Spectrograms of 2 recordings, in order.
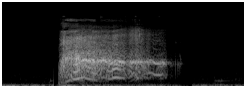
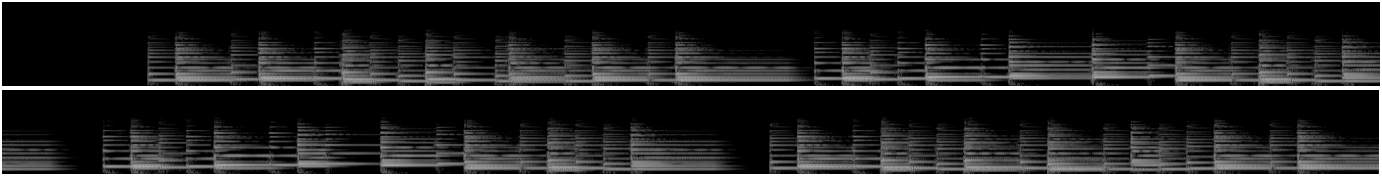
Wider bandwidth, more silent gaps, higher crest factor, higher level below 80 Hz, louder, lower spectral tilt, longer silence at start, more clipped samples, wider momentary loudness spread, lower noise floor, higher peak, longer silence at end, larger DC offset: first, 11.5 kHz vs 5.6 kHz; neither; about the same, 20 dB vs 16 dB; first, -54 dBFS vs -66 dBFS; first, -25 LUFS vs -32 LUFS; second, -1 dB/octave vs -3.5 dB/octave; second, 0 s vs 1.45 s; neither; first, 19 LU vs 9 LU; second, -52 dBFS vs -56 dBFS; first, -8 dBFS vs -16 dBFS; first, 0.4 s vs 0 s; neither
